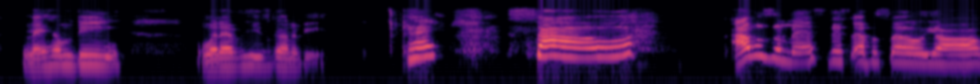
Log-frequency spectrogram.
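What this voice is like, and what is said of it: Slightly hoarse, worn voice. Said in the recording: “kind of lost my voice a little ... a little hungover”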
